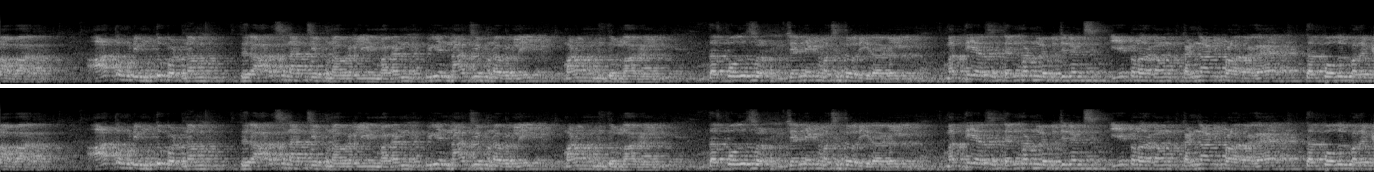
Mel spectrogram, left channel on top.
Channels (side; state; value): both; identical; correlation 1.00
